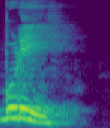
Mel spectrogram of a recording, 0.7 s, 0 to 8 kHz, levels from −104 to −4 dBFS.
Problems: none marked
